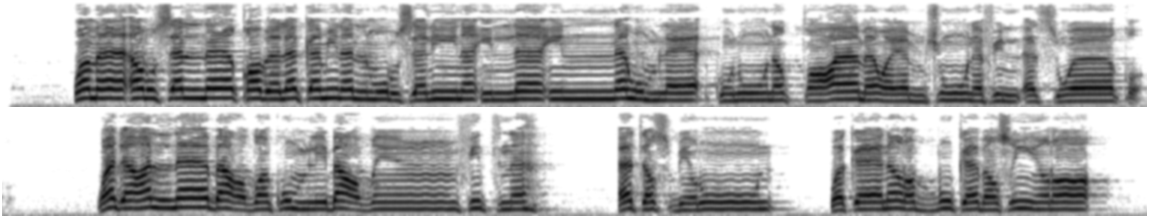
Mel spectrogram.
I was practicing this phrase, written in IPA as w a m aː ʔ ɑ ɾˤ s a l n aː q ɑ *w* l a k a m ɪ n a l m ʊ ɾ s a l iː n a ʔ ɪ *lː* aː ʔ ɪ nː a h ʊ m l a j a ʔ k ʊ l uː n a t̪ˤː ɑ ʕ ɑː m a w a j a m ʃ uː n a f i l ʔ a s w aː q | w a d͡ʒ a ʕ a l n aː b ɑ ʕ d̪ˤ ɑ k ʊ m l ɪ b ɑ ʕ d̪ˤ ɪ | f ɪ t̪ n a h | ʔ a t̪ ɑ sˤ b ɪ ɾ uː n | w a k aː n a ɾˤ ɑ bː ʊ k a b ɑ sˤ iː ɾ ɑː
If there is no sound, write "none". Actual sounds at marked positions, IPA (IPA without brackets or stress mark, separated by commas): b, lː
